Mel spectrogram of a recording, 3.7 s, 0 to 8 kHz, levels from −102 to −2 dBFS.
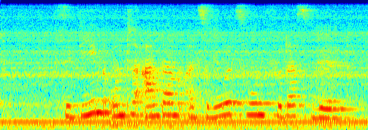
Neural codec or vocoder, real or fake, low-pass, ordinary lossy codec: none; real; 7.2 kHz; none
